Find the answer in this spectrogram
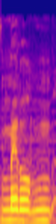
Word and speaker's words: Middleton: Welcome to Talking Pest Management, Middleton of MIDS Pest Control. Did I say that correct, Middleton? Yeah, you did.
